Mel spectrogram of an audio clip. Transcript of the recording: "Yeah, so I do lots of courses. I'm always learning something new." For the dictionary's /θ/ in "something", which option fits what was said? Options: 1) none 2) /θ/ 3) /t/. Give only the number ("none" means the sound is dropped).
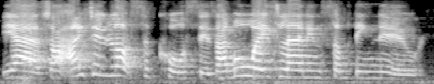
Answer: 2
